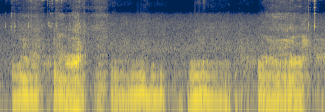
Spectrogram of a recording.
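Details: Rottweilers play fighting, giving deep rumbling growls in five or six bursts of about half a second each, low and throaty with short gaps between them.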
